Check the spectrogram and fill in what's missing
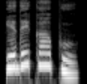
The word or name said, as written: ಎದೆಕಾಪು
